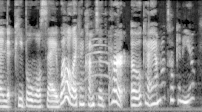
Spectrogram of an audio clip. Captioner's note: cat meows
